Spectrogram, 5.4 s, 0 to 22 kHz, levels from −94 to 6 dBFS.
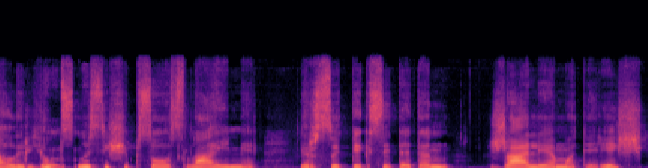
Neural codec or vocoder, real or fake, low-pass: codec, 44.1 kHz, 7.8 kbps, DAC; fake; 14.4 kHz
